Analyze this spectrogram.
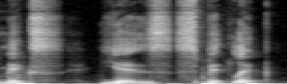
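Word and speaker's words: Mxyzptlk: Mix Your Spitlick, and like Superman mispronounces it, and then Mix Your Spitlick essentially he like sounds it out and he goes mix yiz spit lick.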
